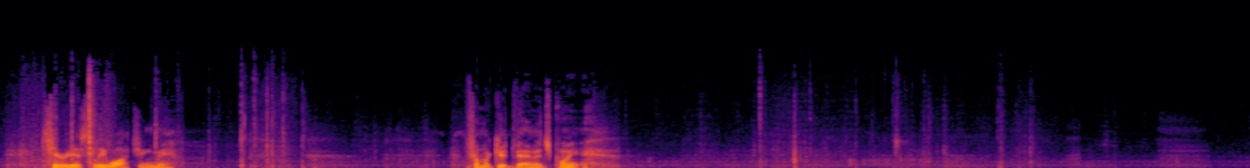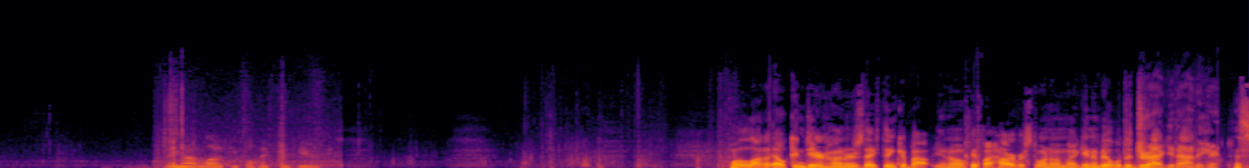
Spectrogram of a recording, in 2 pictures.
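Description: Footsteps crunch on brush and dry twigs.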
